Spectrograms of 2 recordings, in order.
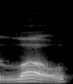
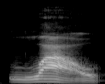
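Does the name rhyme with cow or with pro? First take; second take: pro; cow. First: The vowel sounds like the one in pro. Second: The vowel sounds like the one in cow. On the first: "pronounced like pro" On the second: "like in cow"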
